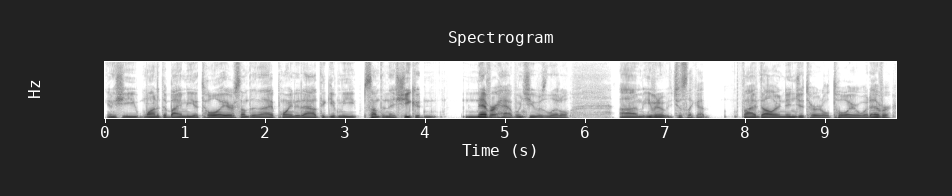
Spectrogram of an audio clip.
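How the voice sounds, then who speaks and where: Middle-aged guy podcast host, really soft mellow tone, kinda halting, close dry mic. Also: fairly low pitch, flat delivery, dry recording. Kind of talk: casual interview chat.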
